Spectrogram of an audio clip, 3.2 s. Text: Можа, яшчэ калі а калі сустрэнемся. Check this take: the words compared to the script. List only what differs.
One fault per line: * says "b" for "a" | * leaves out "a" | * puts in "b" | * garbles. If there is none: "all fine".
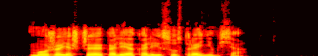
all fine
